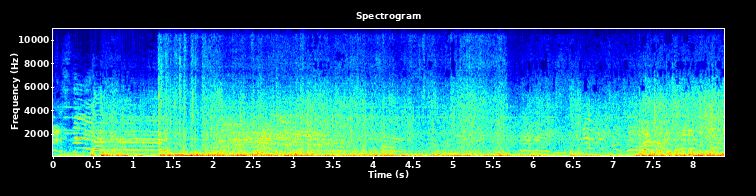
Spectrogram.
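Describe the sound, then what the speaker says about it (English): Ship cannons and mortars firing in a naval battle in Assassin's Creed Rogue, a loud, sustained barrage of booming blasts and bursts rolling on for several seconds alongside shouted voices. "Cannon ready! Mortars there!"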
